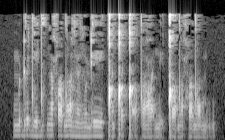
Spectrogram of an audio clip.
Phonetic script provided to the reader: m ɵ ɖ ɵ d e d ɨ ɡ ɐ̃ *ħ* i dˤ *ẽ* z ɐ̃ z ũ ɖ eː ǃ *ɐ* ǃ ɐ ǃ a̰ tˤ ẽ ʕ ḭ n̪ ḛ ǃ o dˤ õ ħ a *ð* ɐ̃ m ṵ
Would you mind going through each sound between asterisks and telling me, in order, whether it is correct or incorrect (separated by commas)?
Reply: correct, incorrect, incorrect, incorrect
